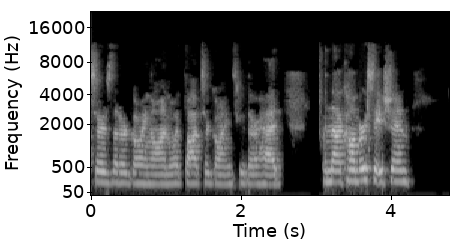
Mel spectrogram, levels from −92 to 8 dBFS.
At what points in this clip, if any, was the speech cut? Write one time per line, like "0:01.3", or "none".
0:02.9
